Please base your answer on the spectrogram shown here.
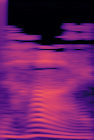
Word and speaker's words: hi: Vowel initial words are sometimes written with an unpronounced H, especially if they are very short. The preposition I in was sometimes written high, or if they need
